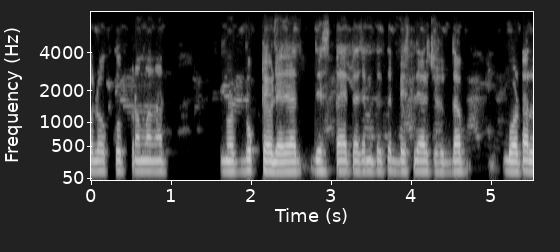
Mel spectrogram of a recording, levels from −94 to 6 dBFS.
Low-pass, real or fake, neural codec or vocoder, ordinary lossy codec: 7.2 kHz; real; none; Opus, 24 kbps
